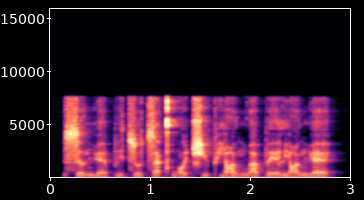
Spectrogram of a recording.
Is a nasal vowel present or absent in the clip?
absent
